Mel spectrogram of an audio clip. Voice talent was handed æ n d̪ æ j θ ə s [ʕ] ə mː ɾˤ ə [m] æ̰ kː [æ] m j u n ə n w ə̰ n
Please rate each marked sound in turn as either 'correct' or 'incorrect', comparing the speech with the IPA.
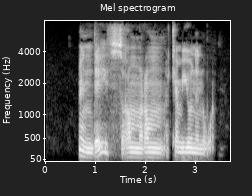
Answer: incorrect: ʁ, correct, correct

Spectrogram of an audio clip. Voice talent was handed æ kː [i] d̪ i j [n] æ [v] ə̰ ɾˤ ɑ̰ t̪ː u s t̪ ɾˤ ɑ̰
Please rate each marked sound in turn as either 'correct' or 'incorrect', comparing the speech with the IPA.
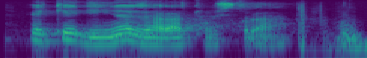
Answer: incorrect: æ, correct, incorrect: z

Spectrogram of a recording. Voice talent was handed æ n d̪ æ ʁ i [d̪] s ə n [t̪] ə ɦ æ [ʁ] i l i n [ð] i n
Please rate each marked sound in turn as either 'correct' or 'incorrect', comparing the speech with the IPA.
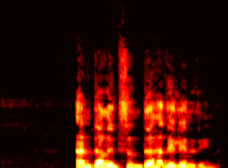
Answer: correct, incorrect: d̪, incorrect: ð, correct

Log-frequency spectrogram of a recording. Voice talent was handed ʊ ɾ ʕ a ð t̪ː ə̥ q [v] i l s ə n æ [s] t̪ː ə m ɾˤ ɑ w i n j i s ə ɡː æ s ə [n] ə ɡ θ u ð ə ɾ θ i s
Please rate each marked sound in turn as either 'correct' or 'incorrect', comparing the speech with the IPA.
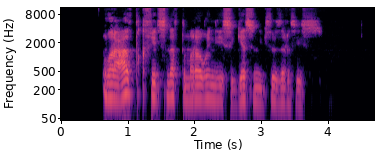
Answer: incorrect: f, incorrect: θ, correct

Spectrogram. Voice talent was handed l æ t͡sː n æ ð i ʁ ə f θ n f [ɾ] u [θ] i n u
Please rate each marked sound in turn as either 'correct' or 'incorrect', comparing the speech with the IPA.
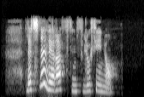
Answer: incorrect: l, correct

